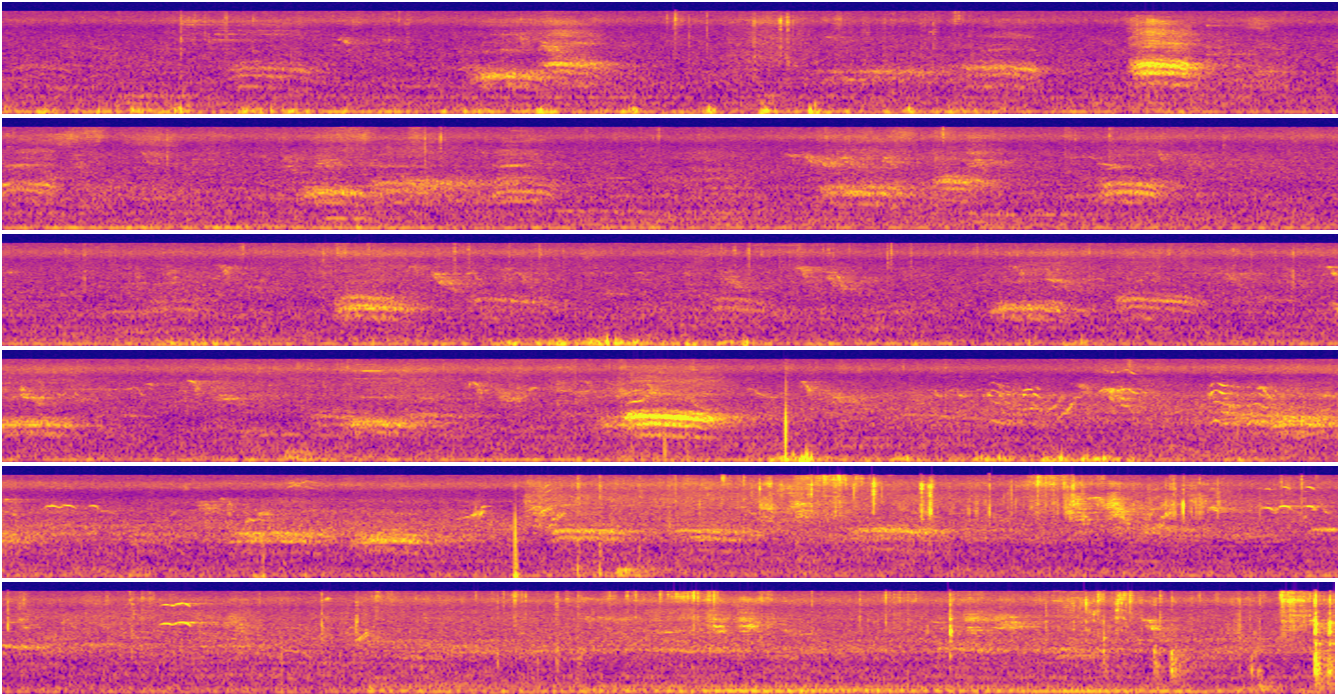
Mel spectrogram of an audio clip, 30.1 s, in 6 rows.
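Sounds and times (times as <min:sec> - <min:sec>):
birds rasping calls: 0:03.2 - 0:07.2, 0:13.7 - 0:18.0, 0:19.6 - 0:30.0.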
